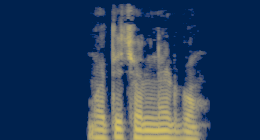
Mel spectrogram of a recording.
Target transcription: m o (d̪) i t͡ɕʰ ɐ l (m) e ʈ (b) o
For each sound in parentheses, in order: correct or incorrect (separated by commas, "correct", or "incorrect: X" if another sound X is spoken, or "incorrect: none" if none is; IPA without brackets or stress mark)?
incorrect: t̪, incorrect: n, correct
